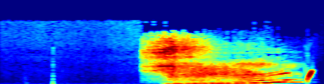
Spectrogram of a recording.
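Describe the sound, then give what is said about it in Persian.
Skype computer program startup sound: a single bubbly electronic chime about a second and a half long whose pitch glides upward, ending in a short bright blip, after a faint click. “این صدای باز شدنی برنامه کمپیوتری اسکایپ است که به هر شخص امکان میدهد بی پول با دیگران در تماس تلفنی شود.”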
